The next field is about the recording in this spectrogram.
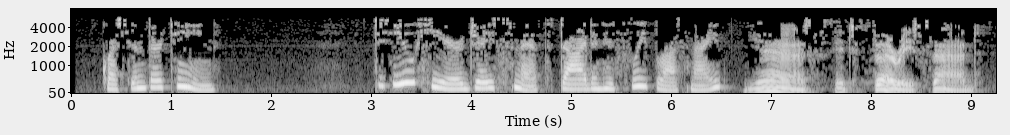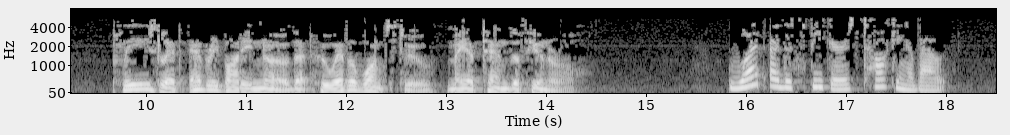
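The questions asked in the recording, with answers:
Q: What are the speakers talking about?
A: Jay Smith's death and funeral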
